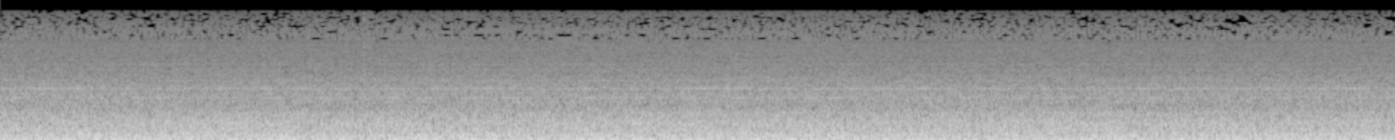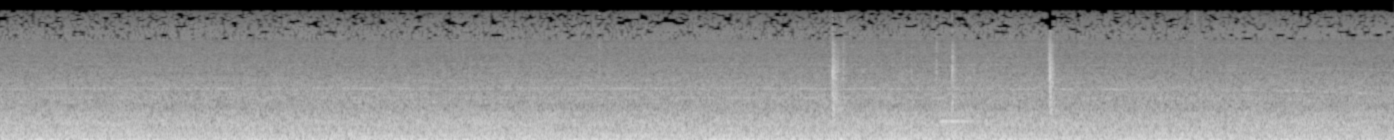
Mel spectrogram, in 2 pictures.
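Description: Jet engines hum with a steady, deep roar.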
